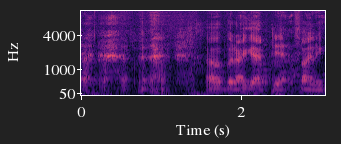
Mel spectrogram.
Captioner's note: laughter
